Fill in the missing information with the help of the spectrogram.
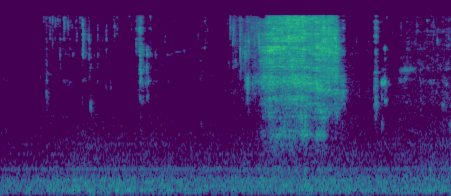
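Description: Quiet eating sounds inside a car: small clicks of plastic forks in takeout containers and chewing over a steady low hum, with a hissy noise lasting about a second, starting about two and a half seconds in.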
